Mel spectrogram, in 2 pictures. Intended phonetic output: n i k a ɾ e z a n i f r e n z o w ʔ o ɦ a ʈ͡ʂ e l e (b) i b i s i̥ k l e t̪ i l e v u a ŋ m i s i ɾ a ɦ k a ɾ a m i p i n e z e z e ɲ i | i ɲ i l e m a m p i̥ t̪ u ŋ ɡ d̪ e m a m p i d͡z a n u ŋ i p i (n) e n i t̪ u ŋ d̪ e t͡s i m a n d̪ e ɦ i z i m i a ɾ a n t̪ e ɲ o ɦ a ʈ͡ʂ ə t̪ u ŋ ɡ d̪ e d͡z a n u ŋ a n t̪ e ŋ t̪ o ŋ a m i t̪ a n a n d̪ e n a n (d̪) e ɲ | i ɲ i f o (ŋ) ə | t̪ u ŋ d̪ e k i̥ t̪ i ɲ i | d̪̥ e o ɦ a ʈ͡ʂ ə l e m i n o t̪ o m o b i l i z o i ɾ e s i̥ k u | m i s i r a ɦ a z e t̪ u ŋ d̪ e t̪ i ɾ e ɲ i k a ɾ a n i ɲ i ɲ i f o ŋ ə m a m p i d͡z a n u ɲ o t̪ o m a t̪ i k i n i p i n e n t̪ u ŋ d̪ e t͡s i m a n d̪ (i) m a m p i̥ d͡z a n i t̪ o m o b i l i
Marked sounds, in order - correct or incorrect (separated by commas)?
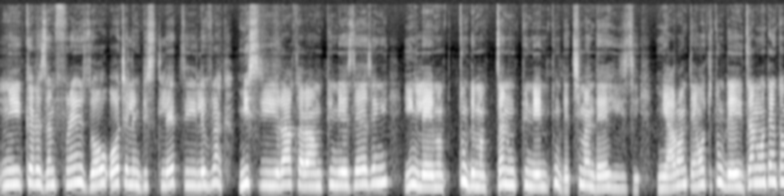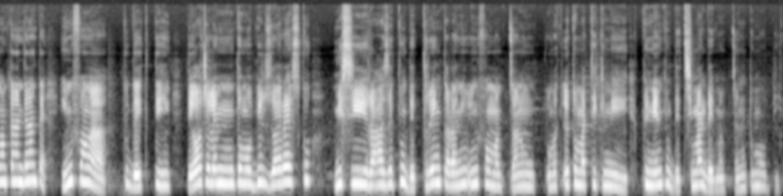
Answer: incorrect, correct, incorrect, correct, incorrect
